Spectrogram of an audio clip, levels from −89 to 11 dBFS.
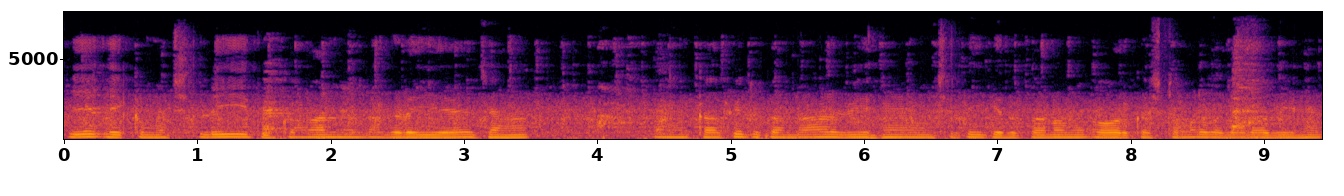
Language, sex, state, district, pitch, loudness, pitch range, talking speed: Hindi, male, Bihar, Katihar, 145 Hz, -16 LUFS, 145-150 Hz, 135 wpm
